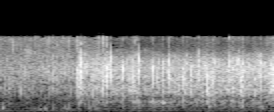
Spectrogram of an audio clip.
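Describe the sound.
Audience applause at a church service welcoming a guest speaker: dense, steady clapping that swells after the first second and holds loud to the end.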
